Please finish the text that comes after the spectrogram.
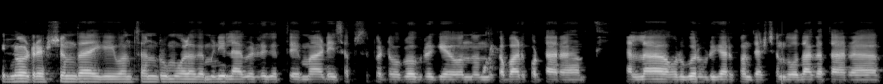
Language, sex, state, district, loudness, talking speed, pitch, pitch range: Kannada, male, Karnataka, Dharwad, -19 LUFS, 165 wpm, 120 Hz, 120-125 Hz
